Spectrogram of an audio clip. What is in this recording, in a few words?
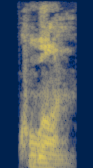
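"kuon", Proto-Indo-European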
